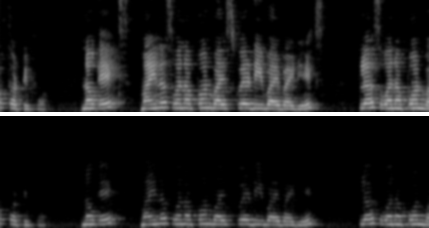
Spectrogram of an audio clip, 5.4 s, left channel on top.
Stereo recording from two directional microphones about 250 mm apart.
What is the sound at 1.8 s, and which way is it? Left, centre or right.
A woman's voice, left.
